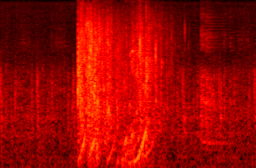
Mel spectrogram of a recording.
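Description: A wet splash of ink bursts and gurgles.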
